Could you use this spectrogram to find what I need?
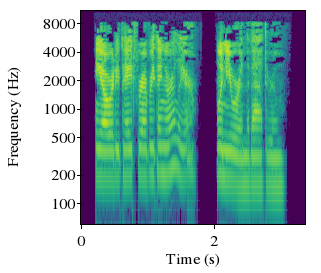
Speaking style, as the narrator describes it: the bartender said

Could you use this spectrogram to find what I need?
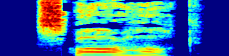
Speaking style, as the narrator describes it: Sophronia cried from the bottom of the hill

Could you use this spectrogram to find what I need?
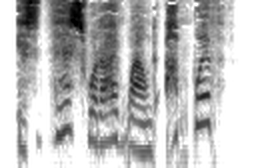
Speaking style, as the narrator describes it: I asked melodramatically as I cried

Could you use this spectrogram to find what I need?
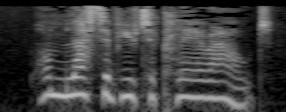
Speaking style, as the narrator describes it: she whispered Carl's words under her breath

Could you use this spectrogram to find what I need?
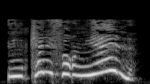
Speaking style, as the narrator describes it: she exclaimed

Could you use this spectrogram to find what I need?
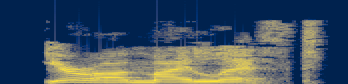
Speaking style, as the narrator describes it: Aunt Tilly barked

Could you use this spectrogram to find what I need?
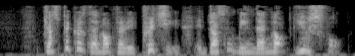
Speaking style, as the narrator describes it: Hermione snapped

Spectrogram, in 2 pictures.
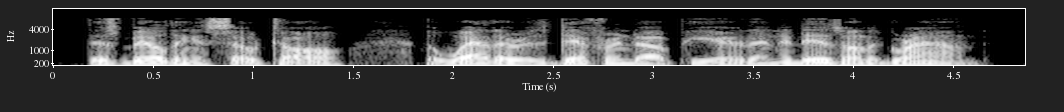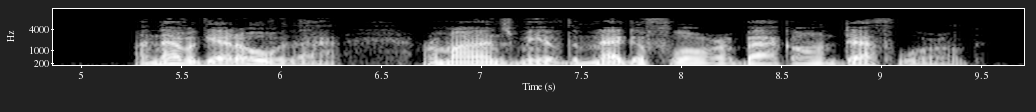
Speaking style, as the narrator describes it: I said in a conversational tone

